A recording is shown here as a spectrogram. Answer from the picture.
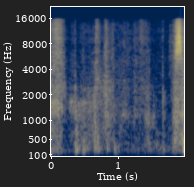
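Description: Faint rubbing and rustling of a coloring book handled and turned over by hand: fingers sliding on its card cover and paper band.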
